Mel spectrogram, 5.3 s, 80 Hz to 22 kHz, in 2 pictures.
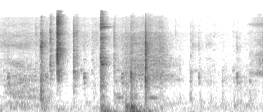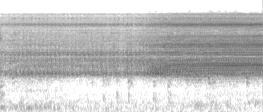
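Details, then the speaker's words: USA Trains F7 locomotive motor block, removed and bench-powered through the outside leads during maintenance: after handling clatter, a smooth, even high whir swells slightly and holds steady, a healthy motor before its bearing surfaces are oiled. "it's a pretty nice sound. All right. Now, you can hear that's fairly nice."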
